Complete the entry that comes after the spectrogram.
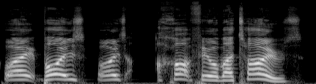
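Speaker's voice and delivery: muffled under noodles. Acted. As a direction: voice buried under a pile. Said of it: "Muffled voice".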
